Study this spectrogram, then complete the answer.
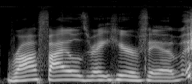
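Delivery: usual speaking voice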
